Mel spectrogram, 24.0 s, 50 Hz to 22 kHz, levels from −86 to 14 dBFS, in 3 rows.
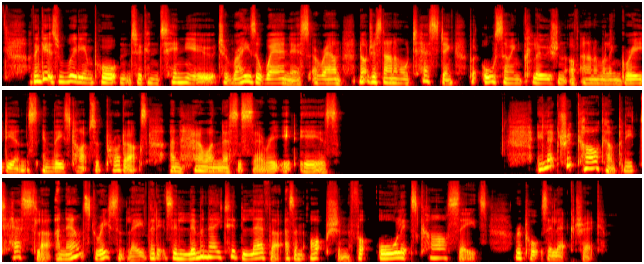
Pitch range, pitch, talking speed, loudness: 155-215 Hz, 180 Hz, 125 wpm, -18 LUFS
